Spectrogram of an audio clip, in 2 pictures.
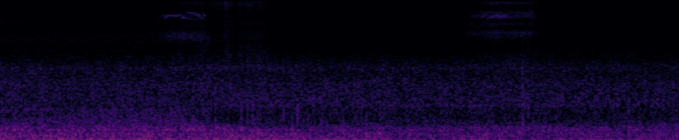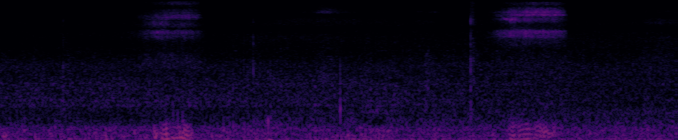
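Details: Pet Beagle asleep at home, its snoring said to escalate until it sounds like a middle-aged man; hissy snore breaths about every three seconds, faint beneath a steady low hum.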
